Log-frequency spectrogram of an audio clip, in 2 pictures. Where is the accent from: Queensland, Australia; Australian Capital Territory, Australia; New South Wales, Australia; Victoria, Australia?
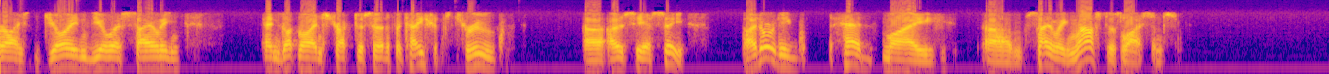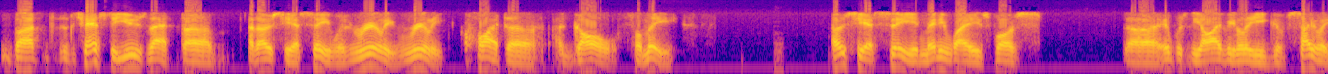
New South Wales, Australia; Sydney; moved away as an adult; now in United States; I was born in Australia, grew up there most of my time. But I moved over to the U.S. here about 30 years ago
